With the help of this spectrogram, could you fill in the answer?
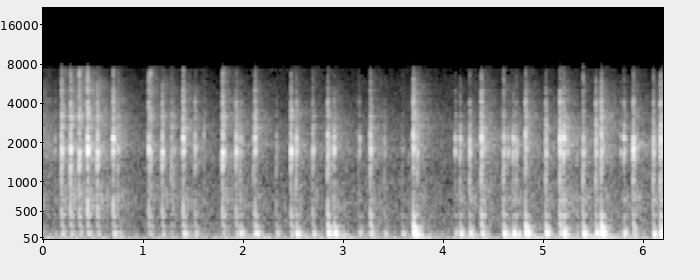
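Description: Long natural nails gently tap a flat, solid, glossy black glass tabletop in a quick, uneven run of light taps. Each tap gives a short, dry click with a soft low knock beneath and a bright tick on top, dying away almost at once.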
